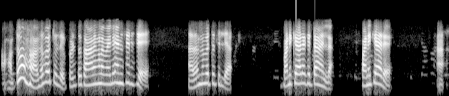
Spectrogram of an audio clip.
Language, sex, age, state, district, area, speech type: Malayalam, female, 60+, Kerala, Thiruvananthapuram, urban, conversation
